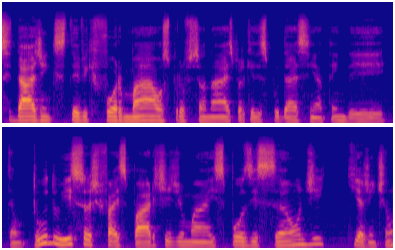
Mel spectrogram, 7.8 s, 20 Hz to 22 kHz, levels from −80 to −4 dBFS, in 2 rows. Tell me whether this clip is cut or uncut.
cut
